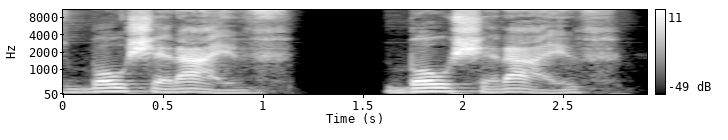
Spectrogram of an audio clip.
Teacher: the T for bullshit is joined with the I for I've with a flap sound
